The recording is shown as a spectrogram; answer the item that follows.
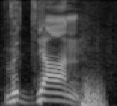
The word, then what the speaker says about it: विज्ञान: लेकिन जब बात वहां तर्क और विश्लेषण की आएगी तो इसको ज उच्चारण करना चाहिए, ज। विज्ञान, विज्ञान।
